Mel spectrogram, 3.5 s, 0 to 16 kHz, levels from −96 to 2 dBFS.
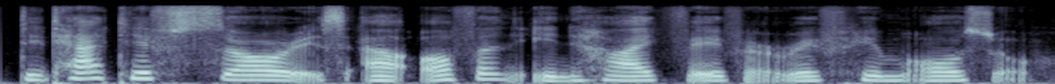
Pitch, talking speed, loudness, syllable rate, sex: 200 Hz, 170 wpm, -20 LUFS, 5.5 syllables/s, female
